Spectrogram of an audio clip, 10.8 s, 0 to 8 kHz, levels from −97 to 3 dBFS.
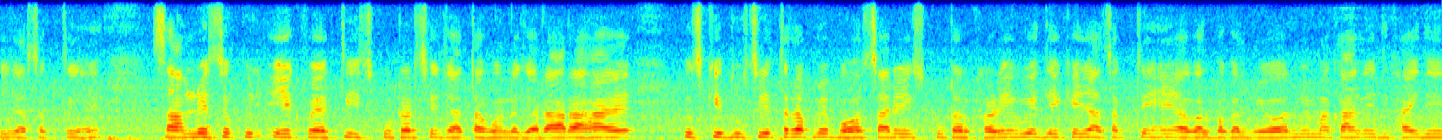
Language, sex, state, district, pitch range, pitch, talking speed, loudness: Hindi, male, Chhattisgarh, Bastar, 185-205 Hz, 195 Hz, 210 wpm, -18 LUFS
